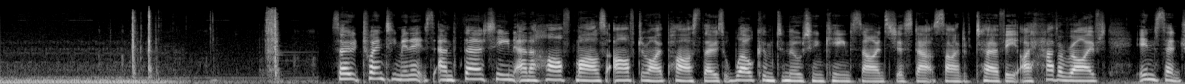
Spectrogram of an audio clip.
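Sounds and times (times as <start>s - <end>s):
car engine rumbling on a drive from Turvey into central Milton Keynes: 0.0s - 11.8s
speech: 3.4s - 11.8s.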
